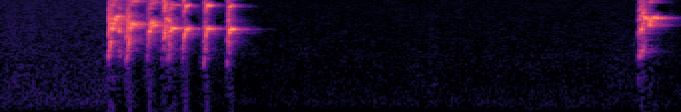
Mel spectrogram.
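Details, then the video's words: A pet Rosy-faced lovebird, one of five caged by a window on a winter day, gives a quick burst of about seven shrill, buzzy chirps, then one more short chirp after a two-second pause. "Lovebird Chirping Sounds"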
